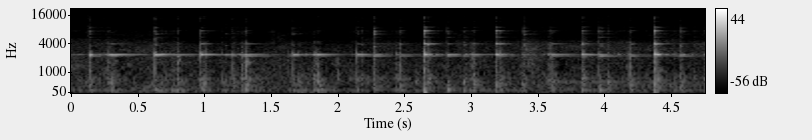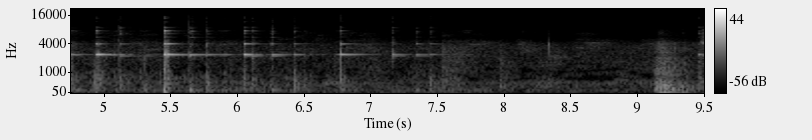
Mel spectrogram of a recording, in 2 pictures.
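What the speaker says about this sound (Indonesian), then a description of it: "Setelah itu kita aduk sampai rata, sampai dia terlarut dalam air tersebut." A metal spoon stirs a solution in a glass of water, making steady, rapid clinking against the glass throughout, fairly close and alone, with a brief louder clatter at the end.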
